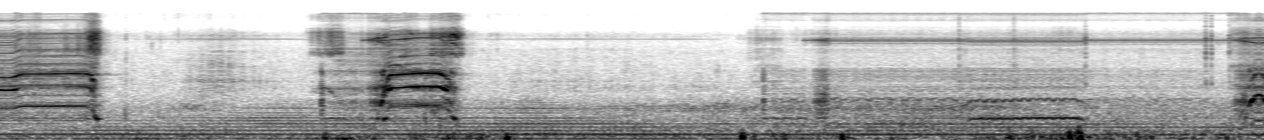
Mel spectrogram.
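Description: A small electric motor hums steadily.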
